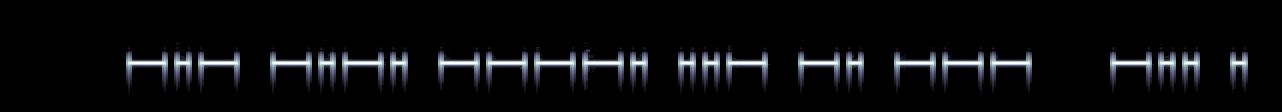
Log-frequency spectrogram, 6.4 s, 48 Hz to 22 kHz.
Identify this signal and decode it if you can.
Morse code, heard as a keyed tone, about 20 wpm, 700 Hz. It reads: KC9UNO DE
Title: USA Callsign DE Callsign 20wpm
